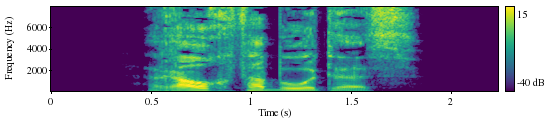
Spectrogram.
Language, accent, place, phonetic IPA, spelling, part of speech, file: German, Germany, Berlin, [ˈʁaʊ̯xfɛɐ̯ˌboːtəs], Rauchverbotes, noun, De-Rauchverbotes.ogg
- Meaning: genitive singular of Rauchverbot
